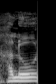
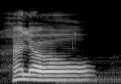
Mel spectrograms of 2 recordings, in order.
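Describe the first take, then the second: First: It is said in his normal pitch. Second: It is said two steps higher in pitch.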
